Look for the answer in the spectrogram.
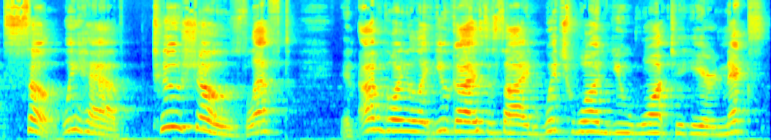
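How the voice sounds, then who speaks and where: A woman hosting a stream, chatting casually and teasing the show she plays. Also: on the high side. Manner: wry, teasing, echoing lines back with laughs. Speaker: streamer hosting an old radio listen-along. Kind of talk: casual chat and heckling. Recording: echoey room.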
